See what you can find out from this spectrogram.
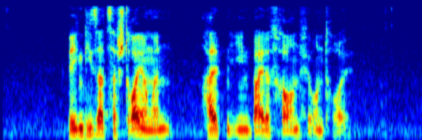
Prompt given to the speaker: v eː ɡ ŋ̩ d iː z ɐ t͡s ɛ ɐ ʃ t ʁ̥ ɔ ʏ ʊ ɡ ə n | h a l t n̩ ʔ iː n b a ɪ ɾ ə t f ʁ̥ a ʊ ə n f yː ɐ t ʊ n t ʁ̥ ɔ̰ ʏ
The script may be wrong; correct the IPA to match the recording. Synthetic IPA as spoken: v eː ɡ ŋ̩ d iː z ɐ t͡s ɛ ɐ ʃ t ʁ̥ ɔ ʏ ʊ ŋ ə n | h a l t n̩ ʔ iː n b a ɪ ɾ ə f ʁ̥ a ʊ ə n f yː ɐ ʔ ʊ n t ʁ̥ ɔ̰ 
